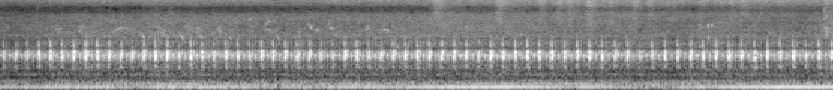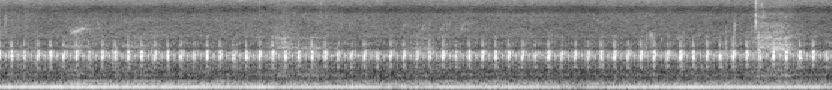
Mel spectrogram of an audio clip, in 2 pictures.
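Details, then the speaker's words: Sprinkler irrigation system after shutting one valve at the backflow preventer: steady low rushing hiss of water still flowing, because the zone one sprinkler valve is defective and stuck open. "And the sprinkler is running, but the sprinkler one valve is is defective. So, that particular valve is going to continue to run."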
